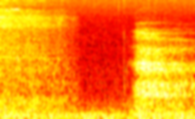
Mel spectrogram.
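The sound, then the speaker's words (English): A slow deep breath drawn in during a guided breathing moment, a soft airy hiss that swells and grows louder partway through, quiet and unaccompanied by talk. “Let's take a deep breath. And another, breathe in.”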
